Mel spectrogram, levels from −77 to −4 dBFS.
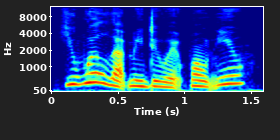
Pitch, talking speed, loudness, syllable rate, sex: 265 Hz, 300 wpm, -16 LUFS, 5.7 syllables/s, female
